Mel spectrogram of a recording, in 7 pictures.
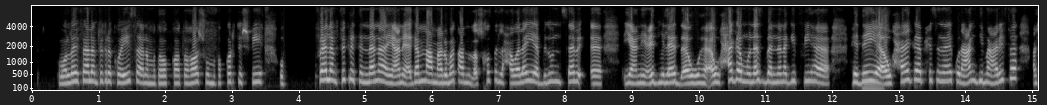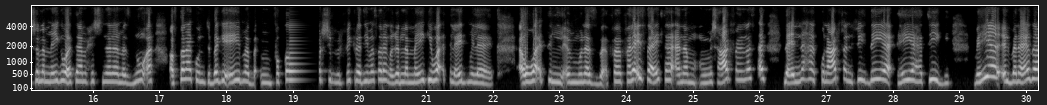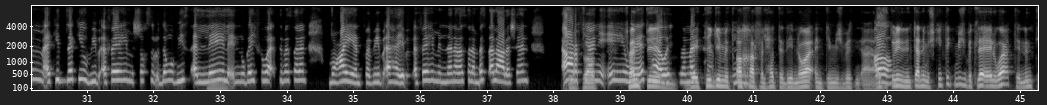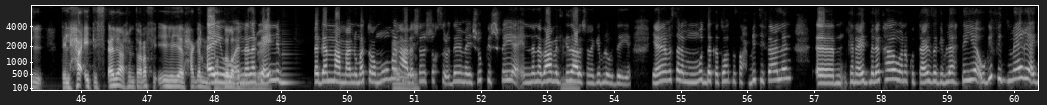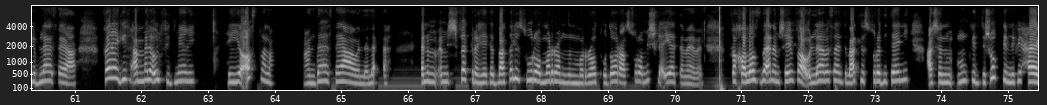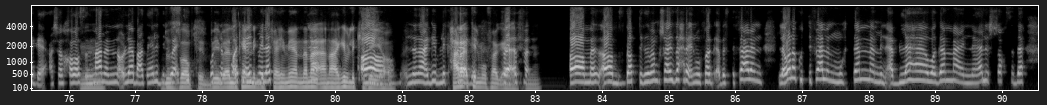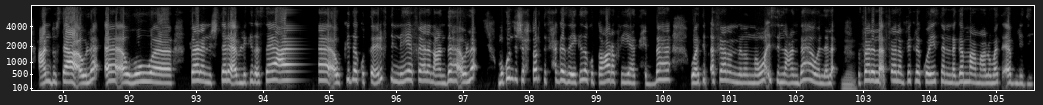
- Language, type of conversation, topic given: Arabic, advice, إزاي أقدر أختار هدية مثالية تناسب ذوق واحتياجات حد مهم بالنسبالي؟
- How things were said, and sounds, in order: tapping; other background noise; distorted speech; tsk; static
